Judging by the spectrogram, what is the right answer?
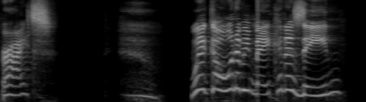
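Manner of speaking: bad put-on Scouse accent. Doing a Scouse accent challenge while making a zine, in a bad Scouse accent. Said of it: "doing a Scouse accent".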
